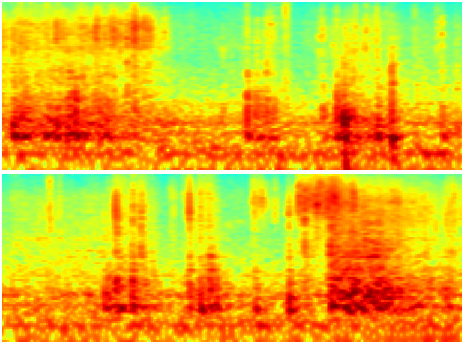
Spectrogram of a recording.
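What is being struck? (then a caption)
Broken bar soap chunks. Both hands with long glittery nails grab, squeeze and crumble a pile of broken white and red-swirled solid bar soap chunks on a pink surface, rubbing them together. The result is a soft, irregular run of dry crunching and crinkling with bright, gritty crackles and a few sharper snaps, swelling louder near the start and end.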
